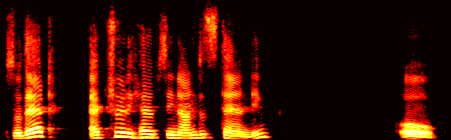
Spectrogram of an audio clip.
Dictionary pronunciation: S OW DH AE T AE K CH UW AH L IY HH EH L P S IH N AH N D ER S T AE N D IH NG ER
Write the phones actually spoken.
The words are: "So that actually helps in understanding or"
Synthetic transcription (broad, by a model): S OW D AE T AE K CH UW AH L IY HH EH L P S IH N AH N D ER S T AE N D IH NG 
